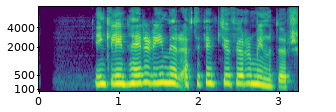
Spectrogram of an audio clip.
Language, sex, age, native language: Icelandic, female, 50-59, Icelandic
